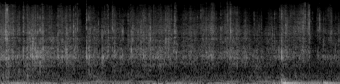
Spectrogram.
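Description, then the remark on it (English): A paper email printout being crumpled by hand, a steady crackling and crinkling that runs for a few seconds with a few sharper crunches toward the end, moderately loud with no talking. “He's crumpling it.”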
